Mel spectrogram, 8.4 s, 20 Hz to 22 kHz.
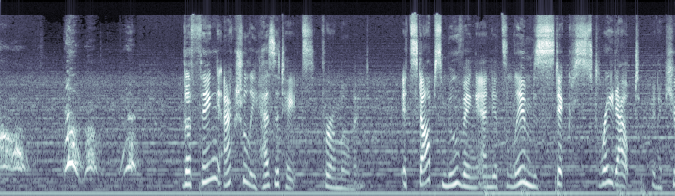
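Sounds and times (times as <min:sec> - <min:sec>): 
deep gruff dog barks: 0:00.0 - 0:01.8
speech: 0:02.3 - 0:08.4.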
